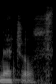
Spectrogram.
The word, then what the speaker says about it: Nichols: Pronounced Nichols.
